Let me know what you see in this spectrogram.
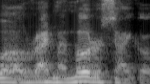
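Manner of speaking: acted gruff heroic voice. Retelling a sketch where Professor X fires Wolverine: imitating Wolverine. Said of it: "He's like".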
